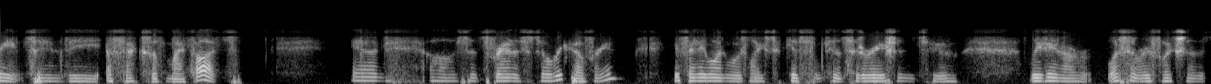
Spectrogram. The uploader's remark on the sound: ACIM Daily Conference Call.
